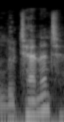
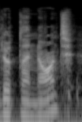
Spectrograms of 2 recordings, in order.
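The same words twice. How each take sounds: First: It is pronounced in an American style. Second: It is pronounced in a French style. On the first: "Americans pronounce it lieutenant" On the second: "the French pronounce it uh"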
